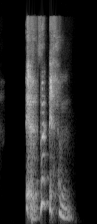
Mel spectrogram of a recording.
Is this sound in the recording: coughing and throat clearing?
yes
